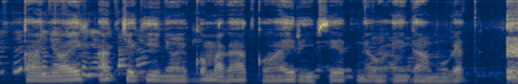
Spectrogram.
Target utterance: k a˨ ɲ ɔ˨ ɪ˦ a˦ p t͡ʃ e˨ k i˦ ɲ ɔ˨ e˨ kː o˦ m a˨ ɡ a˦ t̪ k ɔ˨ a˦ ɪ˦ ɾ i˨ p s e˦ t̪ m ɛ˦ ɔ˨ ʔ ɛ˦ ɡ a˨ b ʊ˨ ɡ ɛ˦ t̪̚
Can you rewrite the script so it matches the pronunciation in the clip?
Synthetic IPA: k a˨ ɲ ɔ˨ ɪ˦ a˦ k t͡ʃ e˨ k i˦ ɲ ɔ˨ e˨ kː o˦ m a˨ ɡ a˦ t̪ k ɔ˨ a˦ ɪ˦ ɾ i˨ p s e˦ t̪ n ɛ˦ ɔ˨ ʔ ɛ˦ ɡ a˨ m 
